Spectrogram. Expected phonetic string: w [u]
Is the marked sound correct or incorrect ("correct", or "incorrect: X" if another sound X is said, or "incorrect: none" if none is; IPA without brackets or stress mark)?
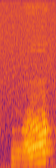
incorrect: o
